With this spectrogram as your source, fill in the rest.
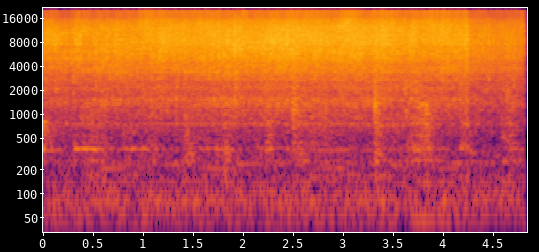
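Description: Onion and ginger sauté in a pan for a mutton curry, producing a dense, loud, unbroken frying hiss with soft stirring strokes close by.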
